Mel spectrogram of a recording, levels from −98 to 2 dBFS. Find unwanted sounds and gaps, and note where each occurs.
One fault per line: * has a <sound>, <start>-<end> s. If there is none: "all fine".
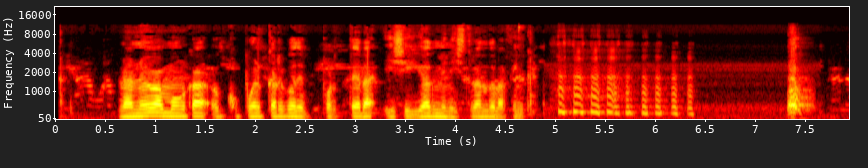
* has a laugh, 4.9-6.5 s
* has a bark, 7.3-7.6 s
